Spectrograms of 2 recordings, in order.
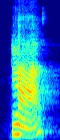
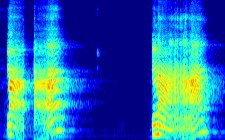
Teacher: you just have to make sure to really dig downward with the third tone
